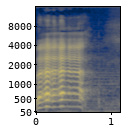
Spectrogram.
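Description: A single sheep bleats once, a loud, wavering, quavering call lasting about half a second, heard on its own before fading into near silence.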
